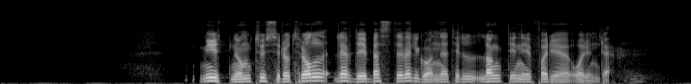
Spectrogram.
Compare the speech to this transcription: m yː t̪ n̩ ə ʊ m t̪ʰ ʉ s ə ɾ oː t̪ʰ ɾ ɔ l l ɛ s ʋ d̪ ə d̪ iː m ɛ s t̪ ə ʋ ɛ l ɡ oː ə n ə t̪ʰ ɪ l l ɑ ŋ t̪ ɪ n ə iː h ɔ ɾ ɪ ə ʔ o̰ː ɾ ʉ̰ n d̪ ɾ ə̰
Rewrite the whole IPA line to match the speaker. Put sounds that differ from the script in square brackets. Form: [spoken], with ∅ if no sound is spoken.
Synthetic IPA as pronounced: m yː t̪ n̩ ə ʊ m t̪ʰ ʉ s ə ɾ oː t̪ʰ ɾ ɔ l l ɛ [∅] ʋ d̪ ə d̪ iː [b] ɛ s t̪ ə ʋ ɛ l ɡ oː ə n ə t̪ʰ ɪ l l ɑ ŋ t̪ ɪ n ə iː [f] ɔ ɾ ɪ ə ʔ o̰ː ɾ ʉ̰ n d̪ ɾ ə̰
